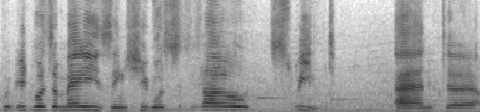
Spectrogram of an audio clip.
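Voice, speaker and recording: A man from Uganda, reminiscing warmly in a street interview, at times halting over his words. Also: high-pitched, poor audio. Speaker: member of the public.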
